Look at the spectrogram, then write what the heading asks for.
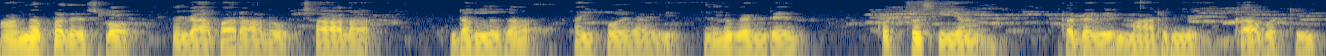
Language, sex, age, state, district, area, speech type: Telugu, male, 18-30, Andhra Pradesh, Anantapur, urban, spontaneous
